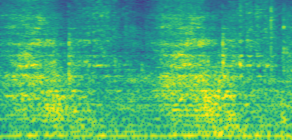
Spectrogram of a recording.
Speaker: Yeah, it actually cuts pretty fast.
